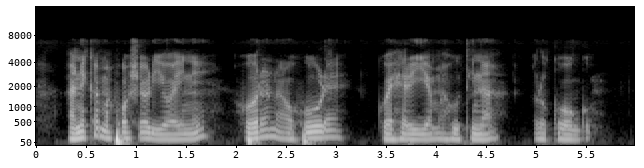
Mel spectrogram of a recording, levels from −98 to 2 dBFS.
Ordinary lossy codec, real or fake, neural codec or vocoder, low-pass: none; real; none; 7.2 kHz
